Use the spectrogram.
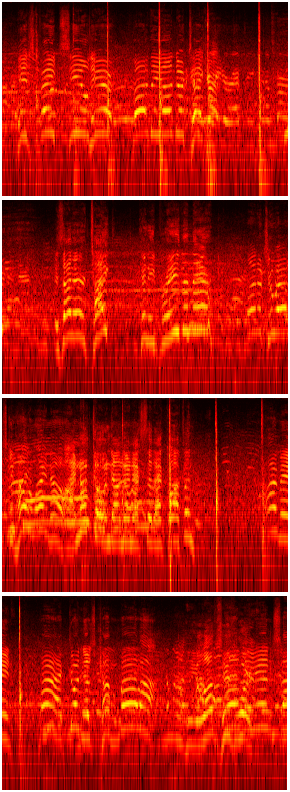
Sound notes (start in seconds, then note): none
